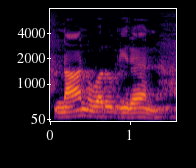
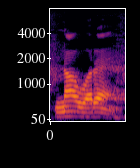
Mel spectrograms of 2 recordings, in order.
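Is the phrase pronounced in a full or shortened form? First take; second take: full; shortened. First: The phrase is pronounced in its full form. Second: The phrase is pronounced in a shortened form. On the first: This is how it is written and read. "इस तरह से लिखा जाता है, पढ़ा जाता है" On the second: This is how it is usually spoken. "आम तौर से ... इस तरह से बोला जाता है"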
